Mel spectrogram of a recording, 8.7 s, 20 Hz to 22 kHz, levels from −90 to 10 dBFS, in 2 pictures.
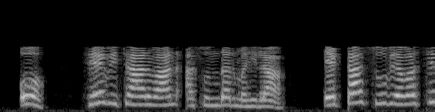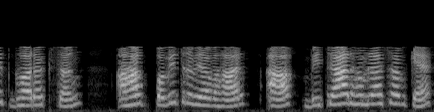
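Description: AAC compression runs through the whole clip, from start to finish, and the heavy damage likely comes from a low-bitrate AAC-LC encode. Nothing survives above 3.9 kHz, so the speech sounds dull and boxed-in. The encoder spent too few bits on each frame's spectrum, which points to a rate around 16 kbps. It dropped the upper band and coarsely quantised the rest, smearing consonants and leaving a thin, processed texture over the speech.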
